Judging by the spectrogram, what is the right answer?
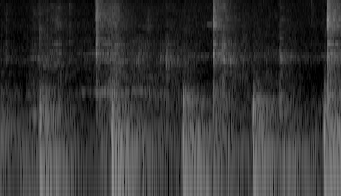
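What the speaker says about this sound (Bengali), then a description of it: "এই বাদামটা একটু ভেজে নিই" Peanuts are fried and stirred in a pan, heard as a series of quick scraping, clattering strokes roughly every half second over a faint sizzle, close and fairly quiet, with no speech.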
